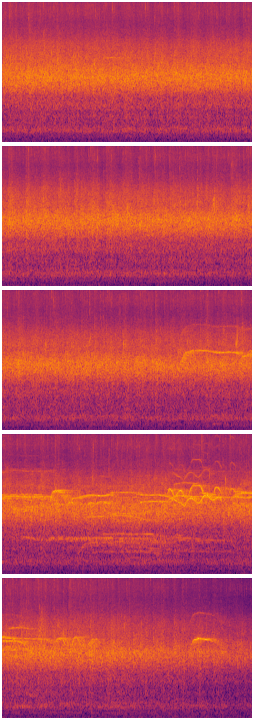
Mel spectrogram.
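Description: A large theatre audience applauding steadily for the whole stretch. From about halfway in, shrill wavering high-pitched calls rise over the clapping for several seconds.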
